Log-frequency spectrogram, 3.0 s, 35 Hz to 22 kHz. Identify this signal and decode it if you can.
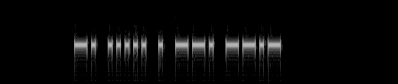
Morse code, heard as a keyed tone, about 35 wpm, 700 Hz. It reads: N5EGQ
